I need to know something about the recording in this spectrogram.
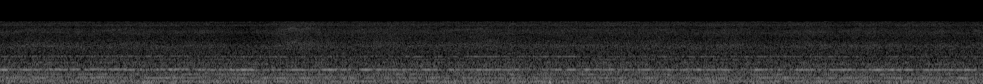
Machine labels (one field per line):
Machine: fan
